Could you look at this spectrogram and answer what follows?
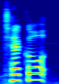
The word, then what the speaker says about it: Techel: We are back with Barbara Techel.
